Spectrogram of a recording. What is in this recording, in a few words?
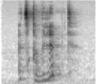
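Kabyle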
